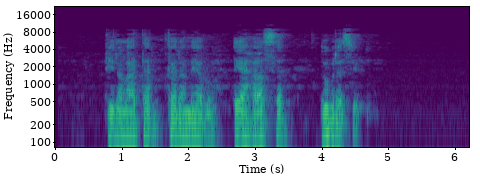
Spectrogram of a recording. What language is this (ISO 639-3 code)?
por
